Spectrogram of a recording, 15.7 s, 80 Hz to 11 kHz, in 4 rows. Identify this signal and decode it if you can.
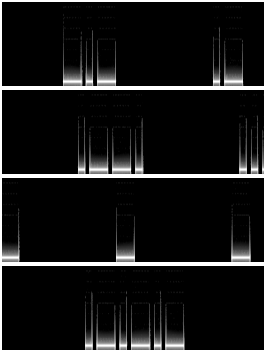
Morse code, heard as a keyed tone, about 14 wpm, spaced as for 5 wpm, 700 Hz. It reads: KAPUTT.
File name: Morsekurs / Witze / Witz 26. Februar 2019, 25 F70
